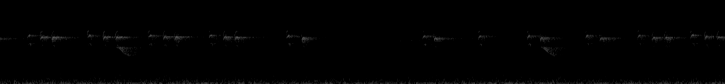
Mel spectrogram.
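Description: Faint bird song: repeated strings of short, high chirps, with a lower note sliding downward about a second in and again about five seconds in.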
